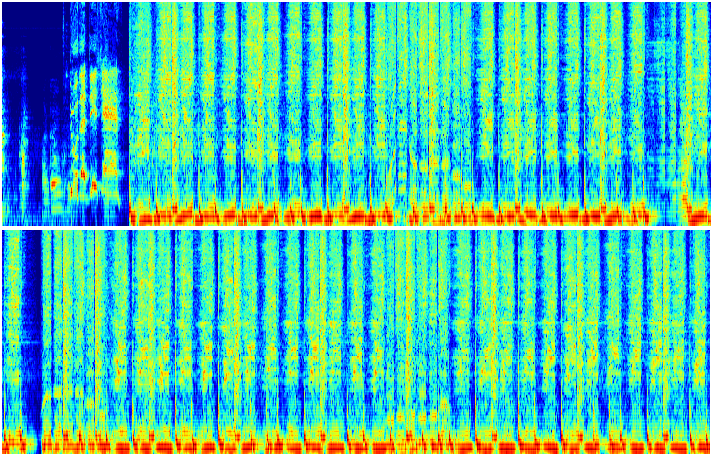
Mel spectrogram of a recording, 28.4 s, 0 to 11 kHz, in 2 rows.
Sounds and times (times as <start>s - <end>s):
Dubstep: 1.3s - 28.3s.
